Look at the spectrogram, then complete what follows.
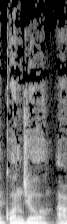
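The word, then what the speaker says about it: Guangzhou R&F: Is it Guangzhou RNF? – Yeah, Guangzhou RNF.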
